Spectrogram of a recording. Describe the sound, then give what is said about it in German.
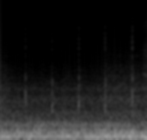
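Faint, regularly spaced squeaks repeat about twice a second over the steady low rumble of a car driving behind a shabby truck, with no talking. “Irgendwas quietscht. Ist es mein Auto oder ist es dieser schäbige LKW vor mir?”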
